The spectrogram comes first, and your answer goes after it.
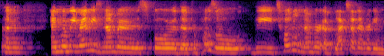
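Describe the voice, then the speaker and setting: Amid audible room echo and noticeable background noise, a woman talks with an American accent. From United States. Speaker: oceanography researcher. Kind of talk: online workshop presentation.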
